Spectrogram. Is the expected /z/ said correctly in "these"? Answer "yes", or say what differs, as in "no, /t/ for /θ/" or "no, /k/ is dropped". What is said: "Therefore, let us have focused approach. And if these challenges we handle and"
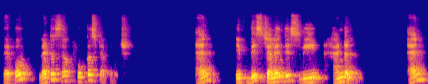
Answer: no, /s/ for /z/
